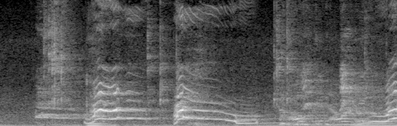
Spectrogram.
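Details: Pet puppy, described as fixated on its owner's phone instead of toys, gives three high whining yelps, each sliding sharply downward in pitch, short gaps between them, while people chatter nearby indoors.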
